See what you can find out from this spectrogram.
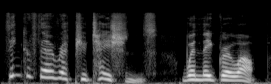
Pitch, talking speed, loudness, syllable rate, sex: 235 Hz, 175 wpm, -17 LUFS, 4.8 syllables/s, female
